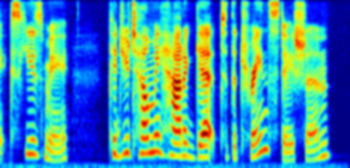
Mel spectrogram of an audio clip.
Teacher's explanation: with that rising intonation at the end, almost like a question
